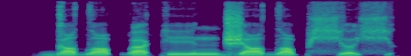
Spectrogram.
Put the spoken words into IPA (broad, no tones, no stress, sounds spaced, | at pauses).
ɡ ɨ dˤ u ɓ a k i n d͡ʒ e dˤ e p ç ə ç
